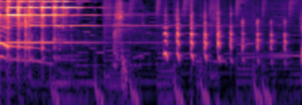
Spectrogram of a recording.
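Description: A desk call bell is struck, its bright ring fading out over about a second and a half. It is rung to signal that a player has finished the block design first and won the round.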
